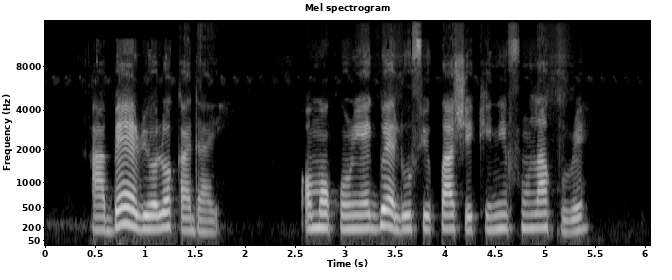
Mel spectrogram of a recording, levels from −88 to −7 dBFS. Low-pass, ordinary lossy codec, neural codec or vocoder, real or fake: 14.4 kHz; Opus, 16 kbps; none; real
